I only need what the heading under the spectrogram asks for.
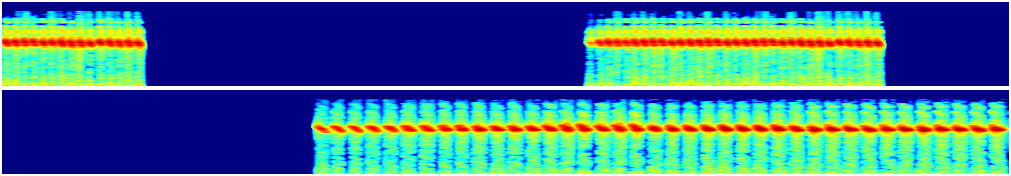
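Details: European greenfinch song from a recording made to train caged birds: two short dense buzzy bursts separated by silence, then a longer fast rolling trill of rapid high notes, evenly pulsed and steady in pitch.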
